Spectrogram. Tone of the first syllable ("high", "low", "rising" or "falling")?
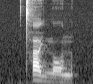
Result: falling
